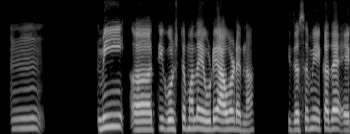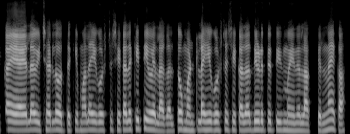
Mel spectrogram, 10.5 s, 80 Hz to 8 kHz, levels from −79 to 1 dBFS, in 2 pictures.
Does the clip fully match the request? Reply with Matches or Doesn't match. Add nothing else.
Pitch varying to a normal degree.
Doesn't match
